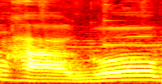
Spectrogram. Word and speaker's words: 하고: Jadi dibacanya pang, hago, bab.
